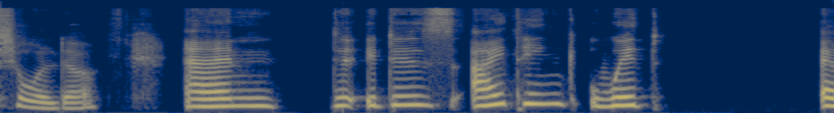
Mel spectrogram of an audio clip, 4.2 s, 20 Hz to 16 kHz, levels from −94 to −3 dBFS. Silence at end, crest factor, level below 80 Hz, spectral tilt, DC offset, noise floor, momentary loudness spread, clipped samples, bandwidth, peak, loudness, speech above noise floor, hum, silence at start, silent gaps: 0 s; 20 dB; -78 dBFS; -4 dB/octave; under 0.1%; -89 dBFS; 11 LU; under 0.1%; 12.5 kHz; -12 dBFS; -30 LUFS; 59 dB; none; 0 s; none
